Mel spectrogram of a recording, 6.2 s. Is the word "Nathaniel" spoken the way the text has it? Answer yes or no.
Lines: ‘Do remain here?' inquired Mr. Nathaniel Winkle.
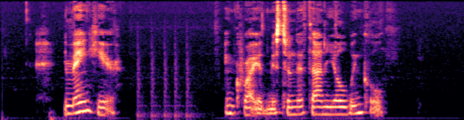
yes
